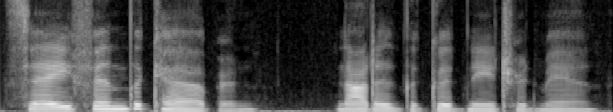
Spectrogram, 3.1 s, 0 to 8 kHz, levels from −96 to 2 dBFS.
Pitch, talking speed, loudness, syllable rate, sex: 195 Hz, 155 wpm, -17 LUFS, 5.4 syllables/s, female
